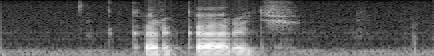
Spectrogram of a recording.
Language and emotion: Russian, neutral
